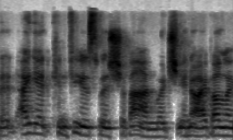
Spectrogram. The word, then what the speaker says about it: Siobhan: no i get it i get confused with siobhan which you know i've only learned to pronounce for me and reagan otherwise i'd still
